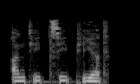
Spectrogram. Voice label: "antizipiert", German; adjectives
